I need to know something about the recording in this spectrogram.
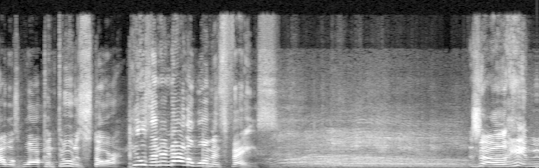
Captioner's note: audience exclaiming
